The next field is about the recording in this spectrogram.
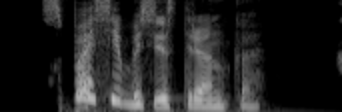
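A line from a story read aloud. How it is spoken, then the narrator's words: Snorting dragon. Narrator (Russian): хмыкнул дракон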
